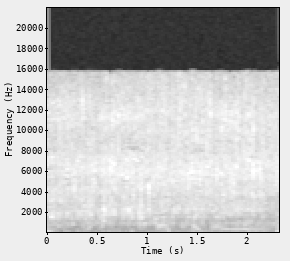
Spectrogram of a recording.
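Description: Steady rush of hot-spring water flowing and spraying into a thermal pool, with faint voices in the background.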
